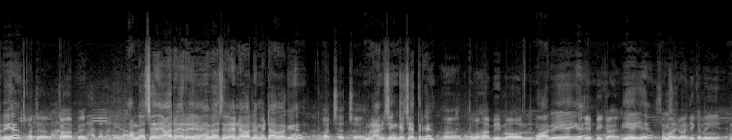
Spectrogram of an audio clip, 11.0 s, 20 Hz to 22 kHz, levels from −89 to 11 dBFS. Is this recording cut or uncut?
uncut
